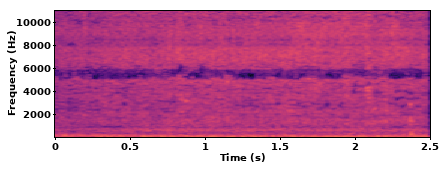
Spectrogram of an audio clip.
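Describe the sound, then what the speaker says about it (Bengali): Salted eggplant fries in hot oil in a village kitchen, giving a steady, close sizzling hiss that holds evenly throughout with no talk. "এই যে একটু নুন দিয়ে বেগুনটা ভাজা ভাজা করে নিচ্ছি"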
